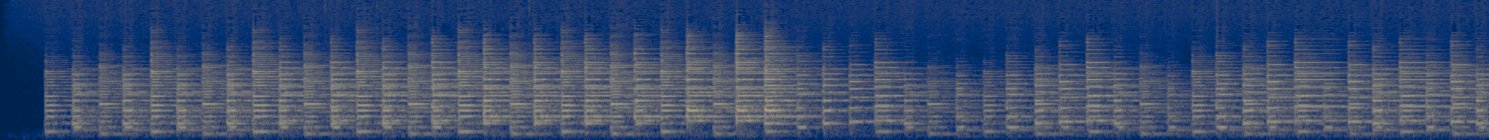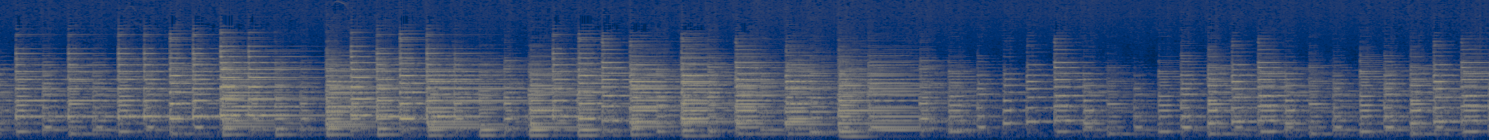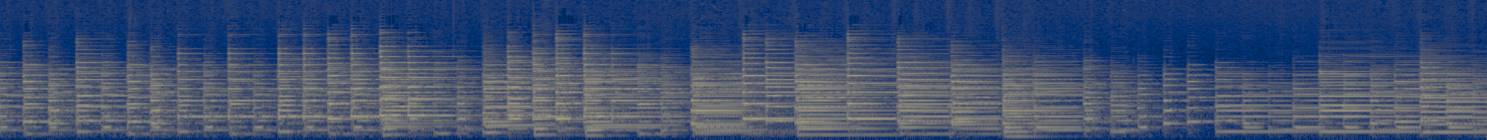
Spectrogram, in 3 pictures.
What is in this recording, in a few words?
piano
